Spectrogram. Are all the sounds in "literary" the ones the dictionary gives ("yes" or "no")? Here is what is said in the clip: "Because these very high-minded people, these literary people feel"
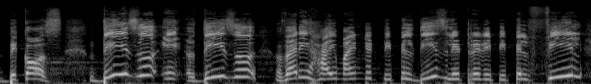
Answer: yes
